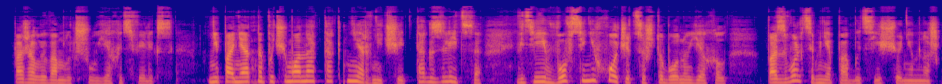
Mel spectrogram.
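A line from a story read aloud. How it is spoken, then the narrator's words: Soft. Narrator (Russian): сказал он мягко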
